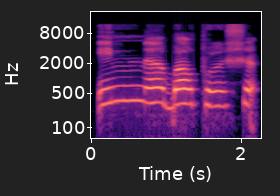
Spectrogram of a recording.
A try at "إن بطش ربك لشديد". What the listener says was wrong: பா அல்ல, ப. இன்ன பطش. பா மாத்தக்கூடாது, பேல இருந்து கொள்ளணுமா? இன்ன பطش ربك لشديد.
